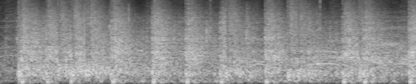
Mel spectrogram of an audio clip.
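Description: Firework rockets whoosh and hiss upward.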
